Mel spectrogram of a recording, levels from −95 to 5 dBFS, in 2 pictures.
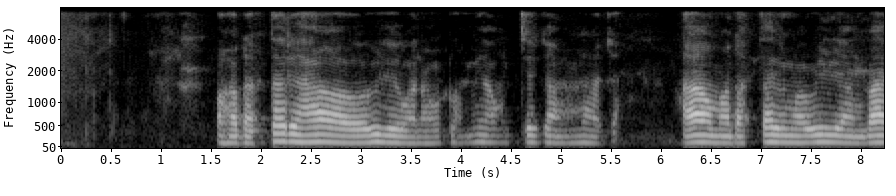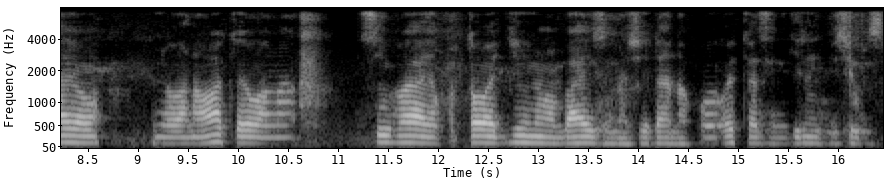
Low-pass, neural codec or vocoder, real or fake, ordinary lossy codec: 7.2 kHz; codec, 16 kHz, 2 kbps, FunCodec, trained on Chinese and English, 25 frames a second; fake; AAC, 48 kbps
